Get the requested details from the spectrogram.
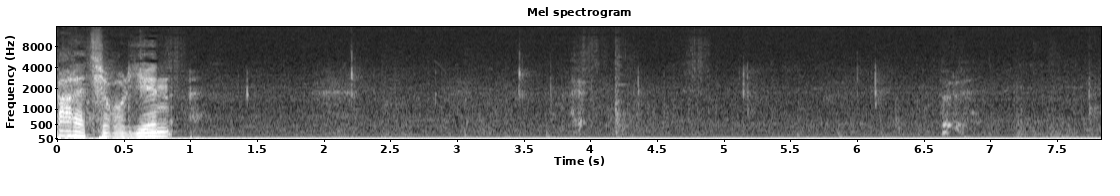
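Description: A figure's hands grip and scrape on stone while climbing.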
